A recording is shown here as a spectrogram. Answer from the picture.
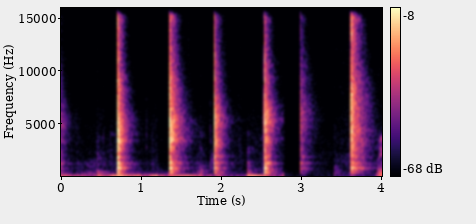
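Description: A film clapperboard's hinged sticks snapping shut: five sharp wooden claps, a little over half a second apart, the last one after a longer gap.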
